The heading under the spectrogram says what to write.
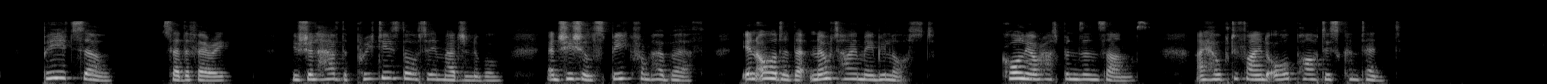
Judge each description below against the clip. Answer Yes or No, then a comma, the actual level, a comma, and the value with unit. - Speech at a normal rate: Yes, average, 155 wpm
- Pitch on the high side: Yes, high, 230 Hz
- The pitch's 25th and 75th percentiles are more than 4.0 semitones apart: No, average, 3.7 semitones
